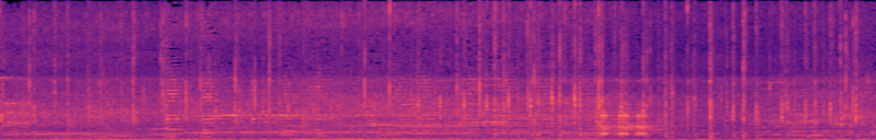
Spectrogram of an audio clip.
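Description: School buses rumbling slowly past while people shout and cheer with rising-and-falling whoops. About six seconds in there is a brief horn blast.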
